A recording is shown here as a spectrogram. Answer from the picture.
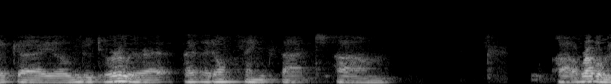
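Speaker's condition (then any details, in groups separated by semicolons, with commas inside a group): No condition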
